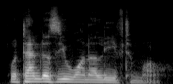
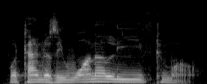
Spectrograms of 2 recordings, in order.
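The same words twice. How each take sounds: First: The sentence is said at a faster pace. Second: The sentence is said at a slower pace.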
